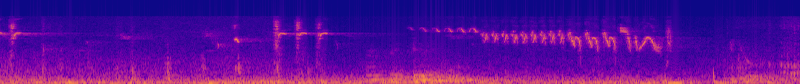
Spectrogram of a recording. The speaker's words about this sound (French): d'abord on va assister à un truc très très étonnant, c'est les pinsonniers. Écoutez les petits oiseaux et ces messieurs qui jouent au pinson.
